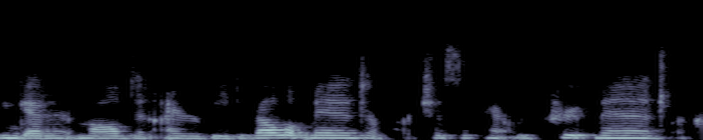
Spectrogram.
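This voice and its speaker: Somewhat breathy, the voice moves at a very fast pace in a flat monotone. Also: woman. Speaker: psychiatry research faculty. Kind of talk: presentation on video call.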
